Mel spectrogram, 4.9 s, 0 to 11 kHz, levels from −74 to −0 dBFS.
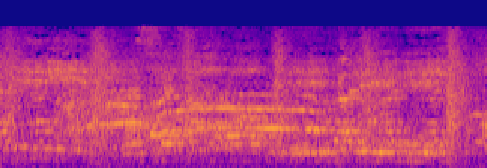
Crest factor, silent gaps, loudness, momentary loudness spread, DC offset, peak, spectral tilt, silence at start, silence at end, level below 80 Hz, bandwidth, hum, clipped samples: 12 dB; none; -21 LUFS; 2 LU; under 0.1%; -8 dBFS; -3 dB/octave; 0 s; 0 s; -56 dBFS; 6.6 kHz; none; under 0.1%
